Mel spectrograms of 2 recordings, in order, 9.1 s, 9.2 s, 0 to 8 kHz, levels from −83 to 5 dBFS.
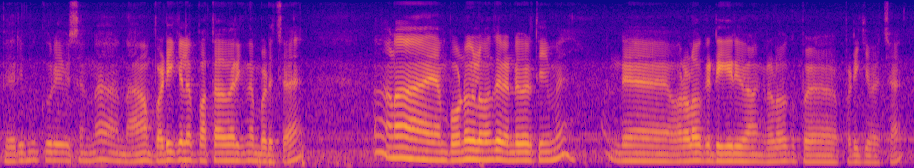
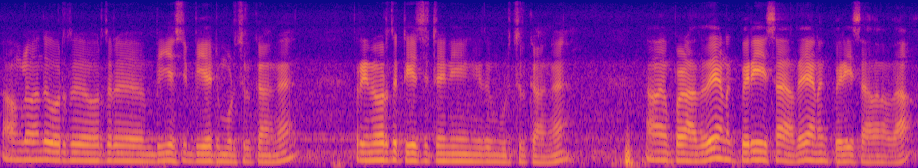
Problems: background sounds at intervals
